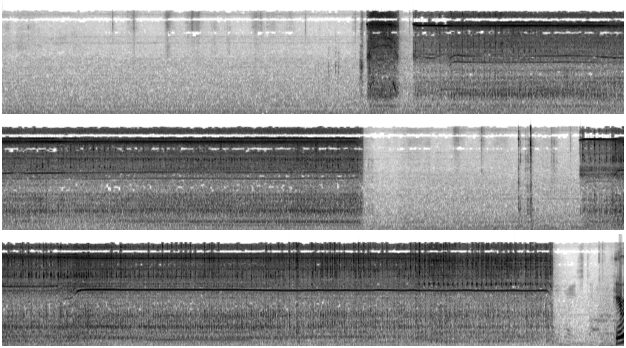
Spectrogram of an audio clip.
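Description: Cordless drill spinning a tip-dressing cutter on the copper electrode tips of a squeeze-type resistance spot welder, dressing the tips back to their correct shape. It runs in two long steady spells with a high whine, the first starting about five seconds in and the second about eighteen seconds in.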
